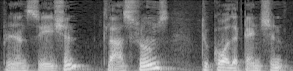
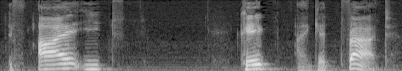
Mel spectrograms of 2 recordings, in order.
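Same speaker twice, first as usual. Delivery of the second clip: "I" lifted high, pause before "cake"; stress on I; 6 semitones higher than usual. Shown as a demonstration. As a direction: If I eat... cake, I get fat. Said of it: "this way sentence pattern is there".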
